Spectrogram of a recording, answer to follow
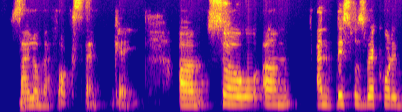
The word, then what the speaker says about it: Psilomethoxin: How would you pronounce it? It is Psilomethoxin. Right. Psilomethoxin.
